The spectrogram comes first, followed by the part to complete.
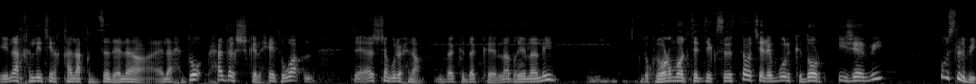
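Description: A man with a Moroccan accent speaks at a fairly quick pace in a fairly high pitch, with lively intonation. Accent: Moroccan Darija. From Morocco. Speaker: study skills coach and author; study skills coach. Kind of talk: online workshop talk. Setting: video call. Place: office. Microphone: studio mic.

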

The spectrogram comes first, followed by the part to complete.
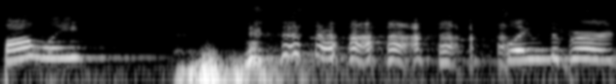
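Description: An extremely high-pitched, put-on character voice

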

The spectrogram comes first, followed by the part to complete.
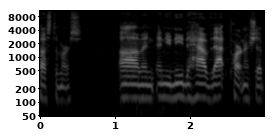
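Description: This man talks at a very fast pace. The words come out in a rush. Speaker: remote patient monitoring industry specialist. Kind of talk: conference panel presentation. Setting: conference room with live audience. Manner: loud.

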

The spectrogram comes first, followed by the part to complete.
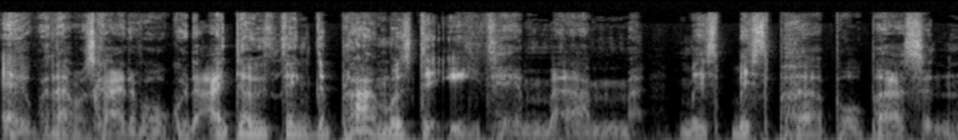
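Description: This is a put-on character voice with a low pitch. The pace is fairly quick. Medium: role play. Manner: grumpy, sarcastic.

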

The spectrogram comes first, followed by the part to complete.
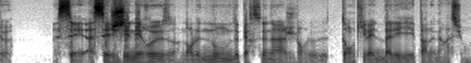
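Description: At a very slow pace, a man speaks in a very deep, low voice with fairly even intonation, in a dry sound with no echo and a quiet background. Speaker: interviewee. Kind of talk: interview answer. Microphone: lapel.

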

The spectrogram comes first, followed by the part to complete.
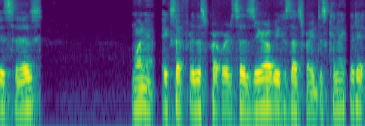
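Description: A man's fairly low, somewhat breathy voice comes through dry and close with no echo on a very clean recording with a silent background. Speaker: electronics hobbyist. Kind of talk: casual tutorial. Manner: casual, hesitant with fillers.

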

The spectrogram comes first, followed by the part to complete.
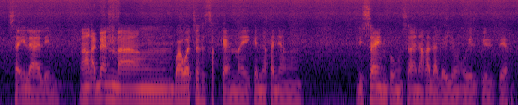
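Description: Noticeable background noise behind a man's voice at a moderate pace. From Philippines. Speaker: DIY car maintenance vlogger. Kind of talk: tutorial. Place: garage. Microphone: phone near.

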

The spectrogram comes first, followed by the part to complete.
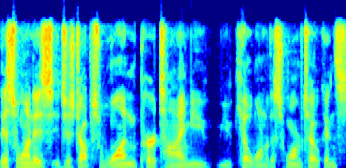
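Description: A man's speech carries lively intonation at a moderate pace, with a quiet background behind him. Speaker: board game publisher demoing own game. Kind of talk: live-streamed game rules tutorial. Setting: live online stream. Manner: casual, frequent filler words. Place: home room. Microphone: headset.

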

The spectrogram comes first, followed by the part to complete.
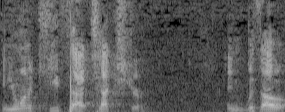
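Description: A man with an American accent, somewhat breathy, with lively intonation at a moderate pace, over light background noise. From Lowell, Massachusetts; Massachusetts. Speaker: chef; presenter. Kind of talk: cooking demonstration. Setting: stage with audience. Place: stage.

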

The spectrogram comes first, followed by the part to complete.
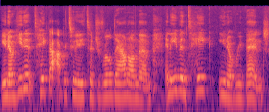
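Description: Noticeable background noise behind a woman's medium-pitched voice with ordinary pitch variation. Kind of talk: devotional scripture reflection. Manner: casual, conversational.

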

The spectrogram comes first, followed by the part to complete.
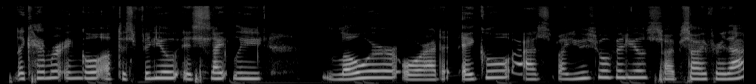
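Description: A woman speaks at a moderate pace in a high voice with fairly even intonation. Music plays in the background, and the sound is dry and close with no echo. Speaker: planner and stationery vlogger. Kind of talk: tutorial.

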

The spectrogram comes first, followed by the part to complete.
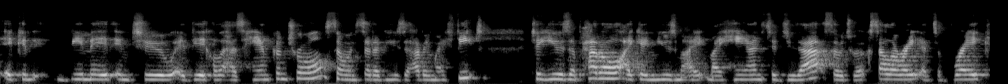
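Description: A woman's fairly high voice, fairly even in intonation and fairly quick, against a quiet background. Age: 40s. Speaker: Paralympic triathlete and army veteran; interview guest. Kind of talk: interview. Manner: hesitant, filler-heavy. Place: home room. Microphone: video call.

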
